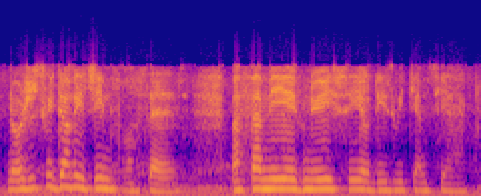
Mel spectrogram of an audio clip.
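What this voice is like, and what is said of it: French with a slight foreign accent. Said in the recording (French): “Elle parle français en plus. Avec un petit accent, so sweet.”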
